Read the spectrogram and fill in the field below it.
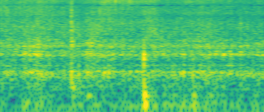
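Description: Jalapeno sautéing in an Instant Pot gives a steady, even sizzle, broken by a couple of short scraping ticks from a spoon stirring the pot.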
